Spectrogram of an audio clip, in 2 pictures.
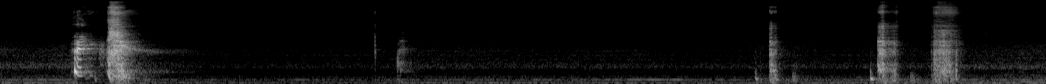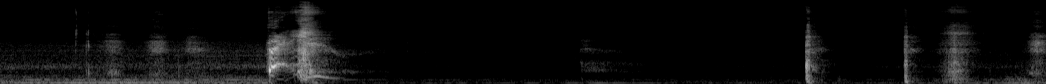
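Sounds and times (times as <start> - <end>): woman sneezing: 0.8 - 1.6, 13.2 - 14.0.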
